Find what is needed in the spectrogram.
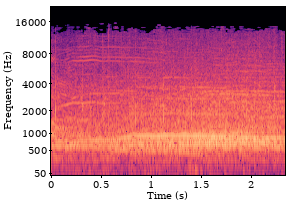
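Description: Applause and cheering from a studio crowd, swelling after about half a second, with faint music underneath.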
